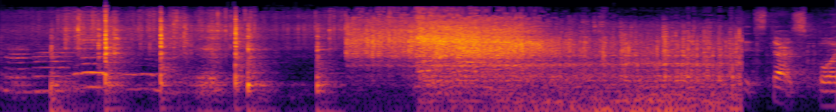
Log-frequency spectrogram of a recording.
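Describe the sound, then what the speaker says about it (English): A loud, steady sizzle of cauliflower frying in a pan swells up after a few sharp clatters and stirring noises, then cuts off near the end. "Go ahead and add the cauliflower."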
